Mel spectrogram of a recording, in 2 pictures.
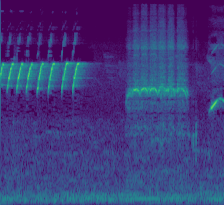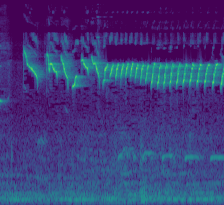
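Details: Pleci (white-eye) giving unusual song material: rapid high ticking notes, a pause with a brief buzzy burst and a rising whistle, then jumbled sharp chirps that run into a fast, steady high trill.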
